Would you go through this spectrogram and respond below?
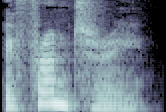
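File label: "effrontery", British English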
